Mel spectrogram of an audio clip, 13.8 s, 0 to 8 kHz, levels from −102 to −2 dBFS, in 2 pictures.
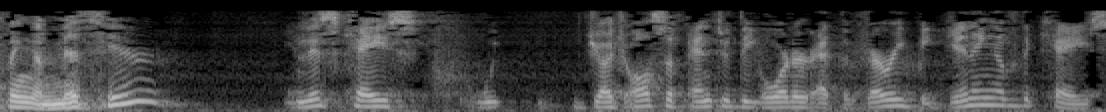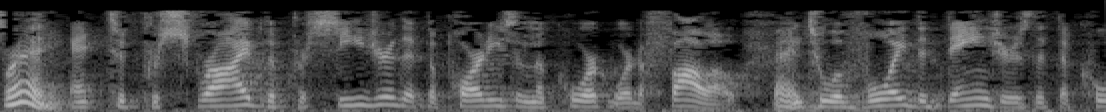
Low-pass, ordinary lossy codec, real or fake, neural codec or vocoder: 7.2 kHz; MP3, 24 kbps; fake; codec, 16 kHz, 16 kbps, FunCodec, trained on Chinese and English, 50 frames a second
